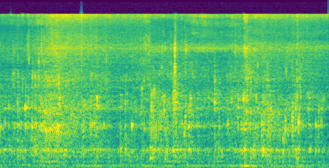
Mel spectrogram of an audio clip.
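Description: Mutton and potatoes frying in oil in an aluminium pot, sizzling steadily as a wooden spatula stirs them, with a few light clicks of the spatula against the pot.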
